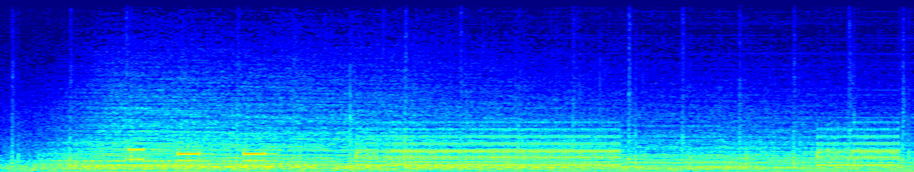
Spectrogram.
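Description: A telephone is dialed to call emergency services: three short beeps, then longer sustained tones that stop and start again, over a steady low hum.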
